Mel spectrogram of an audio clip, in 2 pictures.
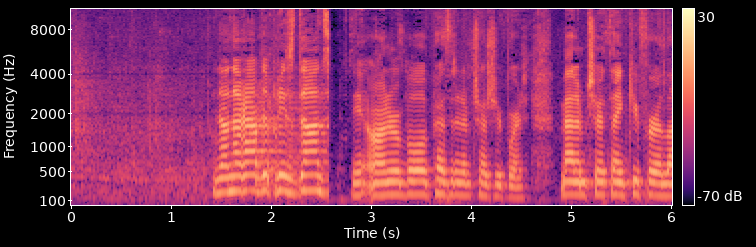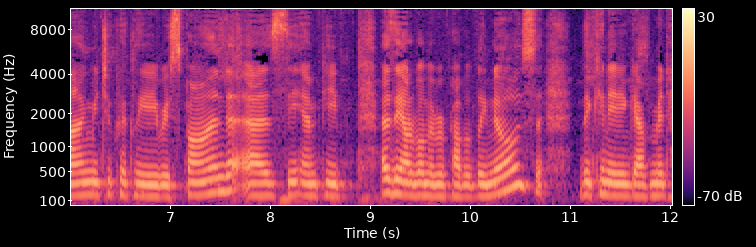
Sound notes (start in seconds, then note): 5.0 speaking French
